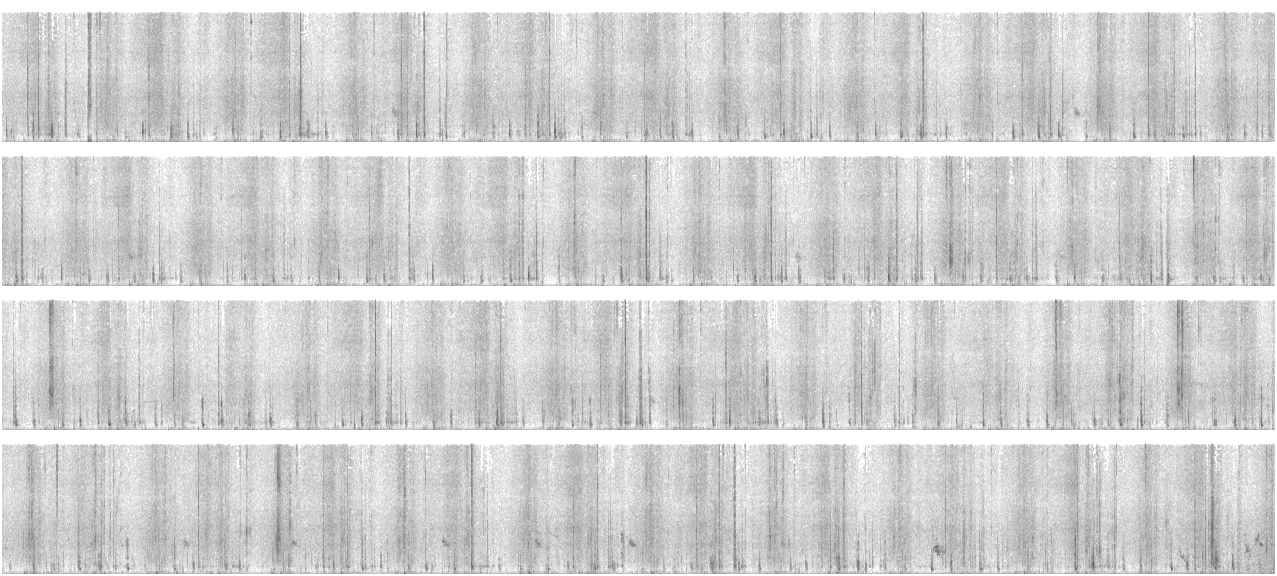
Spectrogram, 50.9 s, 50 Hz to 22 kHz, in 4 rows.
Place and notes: Post Box, Malton, UK - walks with a parabolic ... horse following ...
walks with a parabolic ... horse and rider following from distance then eventually catching up ... bird calls ... blue tit ... yellowhammer ... collared dove ... tree sparrow ... background noise ... footfalls ... recordist ... all sorts ...
Yorkshire and the Humber, England, United Kingdom, 30 December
